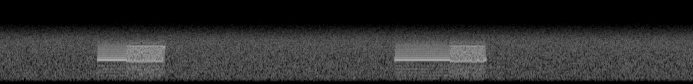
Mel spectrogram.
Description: Packet radio (AX.25, as in APRS), 1200 baud, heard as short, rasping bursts, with radio hiss.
